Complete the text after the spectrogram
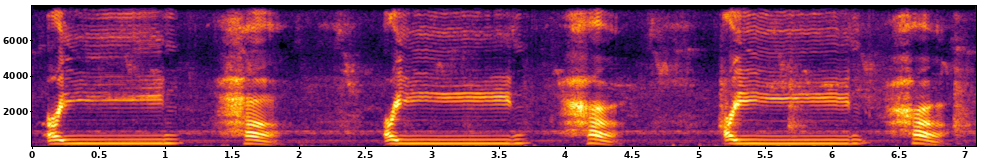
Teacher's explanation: یہ حلق کے درمیان والے حصے سے ادا ہوتے ہیں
